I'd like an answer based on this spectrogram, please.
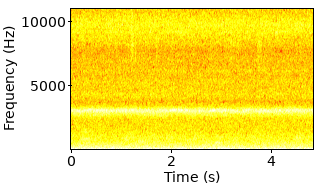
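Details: In a garden of yellow daisies at evening, crickets keep up a constant high, even-toned trill from start to finish, with quiet low background rumble beneath.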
